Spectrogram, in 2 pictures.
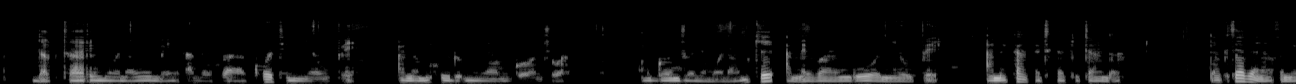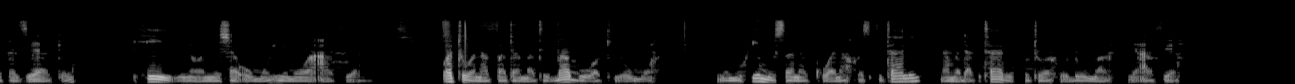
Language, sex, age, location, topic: Swahili, male, 18-24, Kisumu, health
